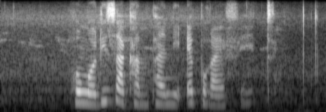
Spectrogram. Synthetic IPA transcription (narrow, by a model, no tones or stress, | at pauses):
hʊŋodisakʰam̩pʰaniʔɛpʊraɪfɛːtʼ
